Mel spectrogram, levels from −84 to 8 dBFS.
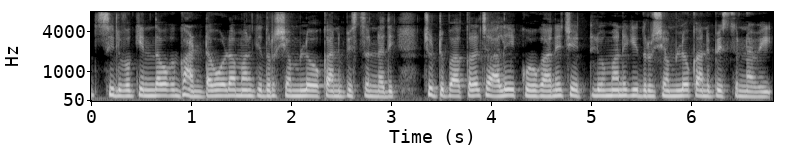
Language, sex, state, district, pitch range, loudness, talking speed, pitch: Telugu, female, Andhra Pradesh, Krishna, 185-195 Hz, -13 LUFS, 125 wpm, 190 Hz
